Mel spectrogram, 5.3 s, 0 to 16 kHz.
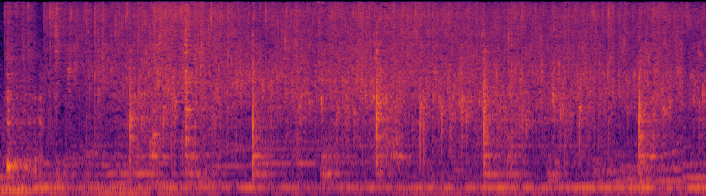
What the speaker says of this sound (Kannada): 2 ರಿಂದ 3 ಸ್ಪೂನ್ ಎಣ್ಣೆ ಹಾಕ್ಕೊಂಡಿನಿ ರೀ. ಸಾಸಿವೆ ಹಾಕ್ಕೊಳತ್ತೀನಿ, ಸ್ವಲ್ಪ ಜೀರಿಗೆ ಹಾಕ್ಕೊಳತ್ತೀನಿ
